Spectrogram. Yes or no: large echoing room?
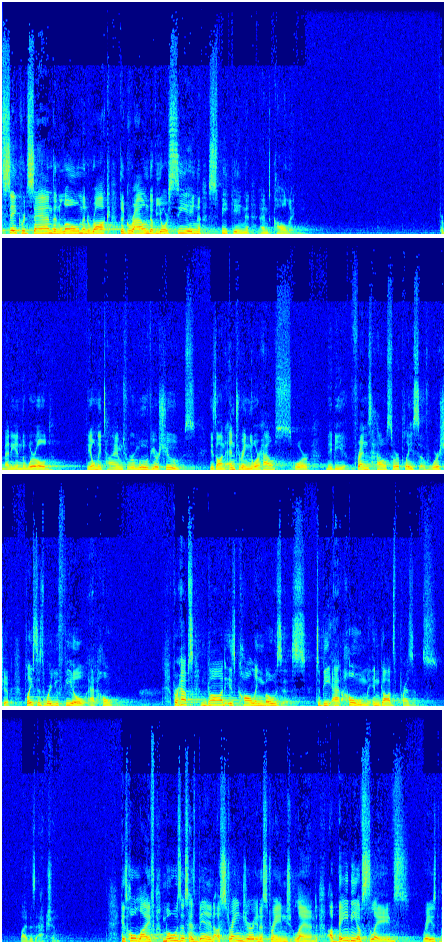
yes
